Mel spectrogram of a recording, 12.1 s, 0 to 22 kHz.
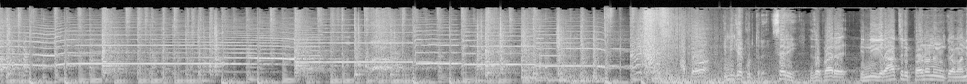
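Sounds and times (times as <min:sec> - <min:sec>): booming transition effect: 0:08.0 - 0:12.0
man speaking: 0:08.6 - 0:12.0.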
